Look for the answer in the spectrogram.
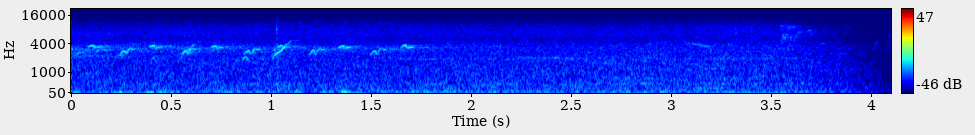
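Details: An adult male crested shrike-tit (Falcunculus frontatus frontatus) at a small pond in very warm March weather, Capertee Valley, NSW, gives a quick run of about ten thin, high, clipped notes in under two seconds, over soft rustling and outdoor hiss.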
